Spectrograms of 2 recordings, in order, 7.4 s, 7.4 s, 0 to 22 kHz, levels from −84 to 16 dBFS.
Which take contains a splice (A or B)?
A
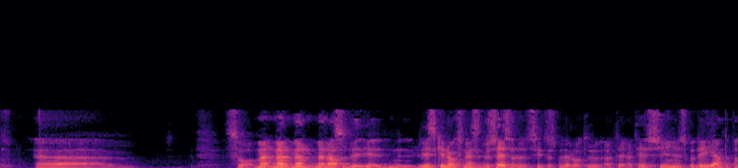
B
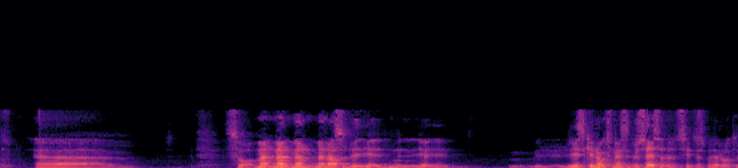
A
